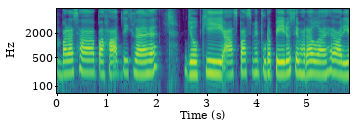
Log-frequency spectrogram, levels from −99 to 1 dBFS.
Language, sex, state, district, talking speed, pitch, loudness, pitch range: Hindi, female, Chandigarh, Chandigarh, 195 wpm, 210 Hz, -14 LUFS, 200-220 Hz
